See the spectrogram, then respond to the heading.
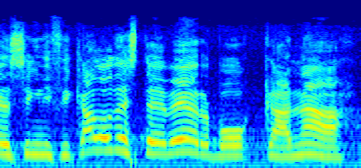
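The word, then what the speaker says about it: קָנָה: El verbo adquirir viene del hebreo caná. Caná. Se pronuncia literalmente, se escribe canaj, pero se pronuncia kaunau, ¿vale?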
